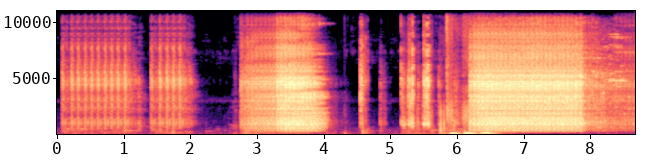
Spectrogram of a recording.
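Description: A P90 submachine gun fires in Free Fire MAX, with rapid automatic bursts in several loud volleys separated by short pauses, plus a few single clicks and handling sounds.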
